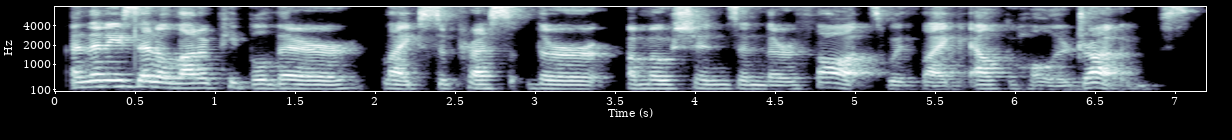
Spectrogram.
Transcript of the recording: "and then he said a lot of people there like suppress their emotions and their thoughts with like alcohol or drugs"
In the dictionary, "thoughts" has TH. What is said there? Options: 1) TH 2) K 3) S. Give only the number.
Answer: 1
